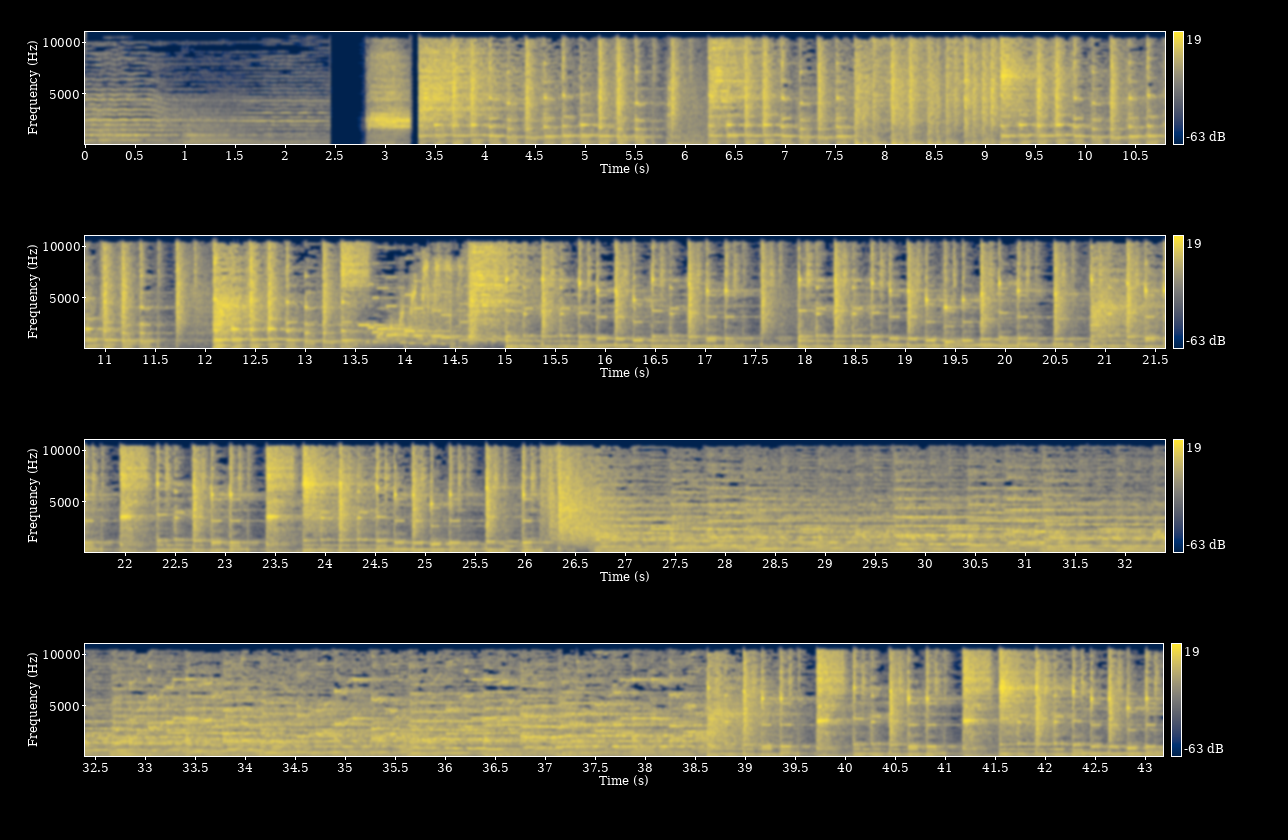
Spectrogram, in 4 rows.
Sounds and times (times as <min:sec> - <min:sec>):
Soundtrack music: 0:02.8 - 0:43.1.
